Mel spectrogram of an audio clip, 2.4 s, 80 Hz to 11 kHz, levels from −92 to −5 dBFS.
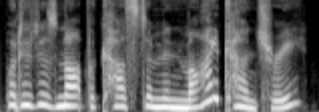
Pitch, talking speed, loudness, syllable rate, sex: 260 Hz, 225 wpm, -14 LUFS, 5.6 syllables/s, female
